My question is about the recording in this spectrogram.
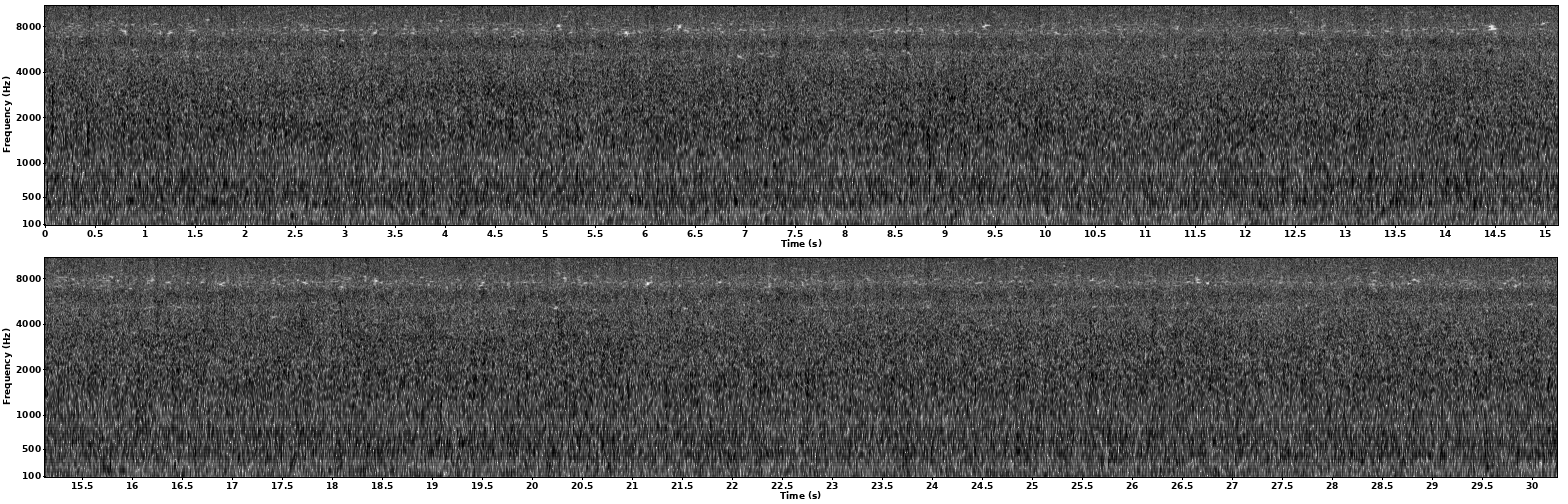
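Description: Steady rushing sound of flowing water, even and unbroken throughout.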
